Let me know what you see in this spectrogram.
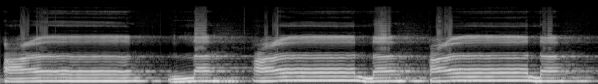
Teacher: আইন অক্ষরটা হলকের মধ্য থেকে অর্থাৎ গলার মাঝখান থেকে একটু চেপে পড়তে হয় যেহেতু উপরে খাড়া জবর আছে আমরা এটাতে এক আলিফ টান দিয়ে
